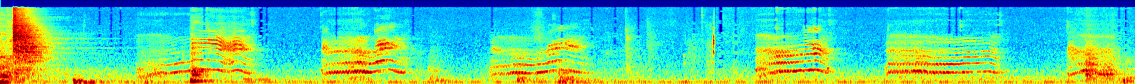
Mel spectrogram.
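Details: Female house cat in heat calling indoors while searching for a mate, a series of about eight wavering, rising-then-falling yowls roughly every second, some drawn out and moaning, with a sharp click at the start and a low hum throughout.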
